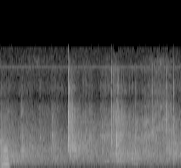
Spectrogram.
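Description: A hockey stick slaps a puck.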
